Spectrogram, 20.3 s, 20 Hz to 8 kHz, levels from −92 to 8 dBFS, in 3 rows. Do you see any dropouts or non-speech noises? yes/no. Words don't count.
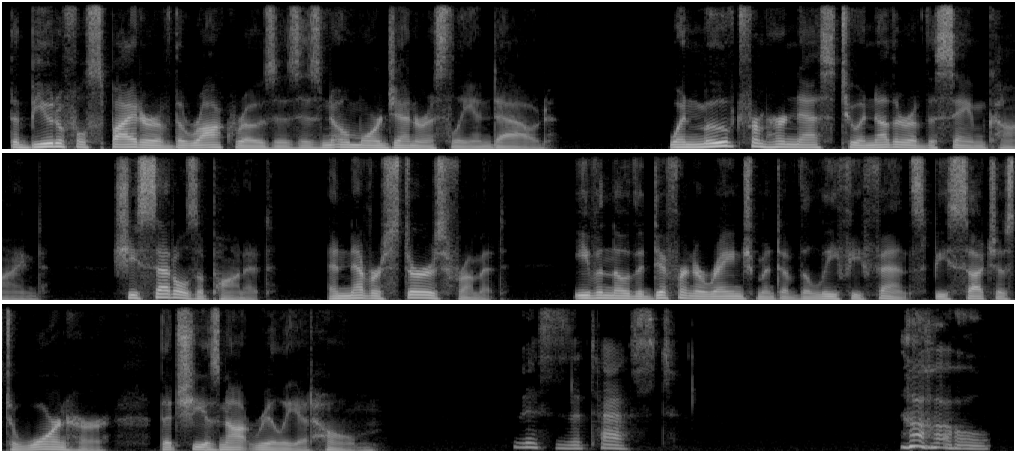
yes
